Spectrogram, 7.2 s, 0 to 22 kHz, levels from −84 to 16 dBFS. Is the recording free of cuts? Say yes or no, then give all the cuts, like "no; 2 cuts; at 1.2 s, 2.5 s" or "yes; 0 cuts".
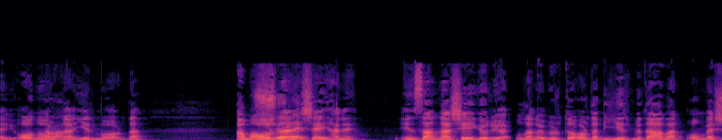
no; 1 cut; at 5.1 s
